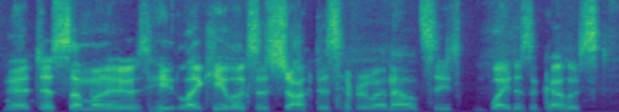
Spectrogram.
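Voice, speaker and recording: A man acting as game master, narrating a tabletop game in a casual, halting way. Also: medium pitch, steady tone, bright, forceful tone, no echo.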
